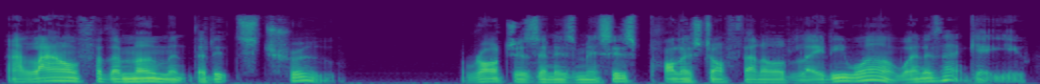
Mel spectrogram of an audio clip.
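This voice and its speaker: A man's voice: low voice, expressive, normal speed, dry recording, studio quality. A man voicing a blunt, aggressive, suspicious detective in an audiobook, arguing in pushy, colloquial bursts. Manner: pushy, colloquial, emphatic argument. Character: blunt, aggressive middle-aged male detective, suspicious and cocksure.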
